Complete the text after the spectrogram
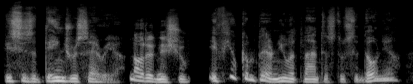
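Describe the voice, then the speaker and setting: A man playing a weathered, loyal spacefaring pilot in a video game, gravelly and husky, with a casual, wry way of talking. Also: medium pitch, animated, fast, a little mellow, no room sound, studio quality, exaggerated voice. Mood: friendly. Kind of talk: video game companion dialogue.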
